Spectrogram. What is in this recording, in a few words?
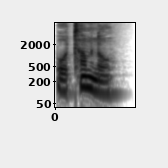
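"autumnal", English, British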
